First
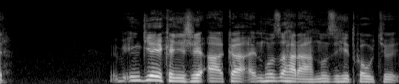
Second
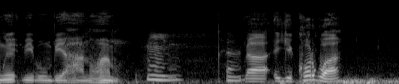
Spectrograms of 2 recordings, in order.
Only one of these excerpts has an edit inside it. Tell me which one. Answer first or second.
second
